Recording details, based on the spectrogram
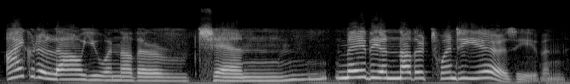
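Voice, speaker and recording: A woman's voice: a little high, sing-song, slow, exaggerated voice. An actress in a 1970s radio drama playing a sly, seductive she-devil who speaks in precise, formal, coy phrases.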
